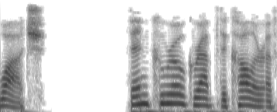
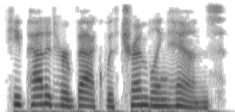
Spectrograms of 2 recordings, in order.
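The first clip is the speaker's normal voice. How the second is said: plain reading voice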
